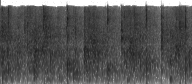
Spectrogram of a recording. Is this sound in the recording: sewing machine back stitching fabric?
no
